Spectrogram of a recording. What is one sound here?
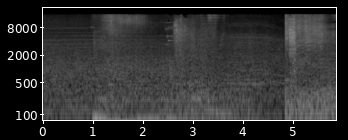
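A deep boost rumbles suddenly and slowly fades.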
